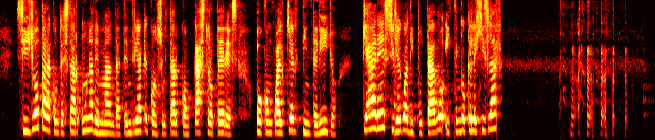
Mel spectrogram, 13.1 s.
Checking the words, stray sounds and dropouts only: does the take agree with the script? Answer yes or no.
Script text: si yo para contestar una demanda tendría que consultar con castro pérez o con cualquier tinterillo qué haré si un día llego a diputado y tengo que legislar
no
